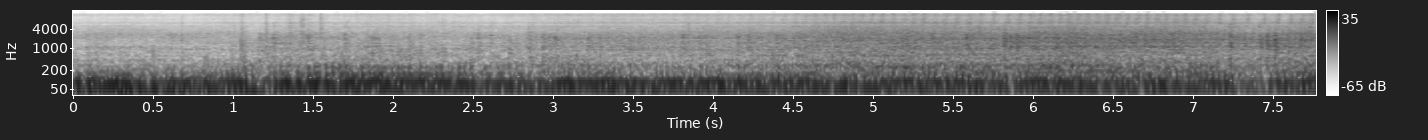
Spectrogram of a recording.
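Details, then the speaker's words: 1984 Volvo 240 running again during restoration: lumpy idle that tries to hold 800 rpm, jumps and stumbles, with faint pinging but free-revving well; rough idle and pinging from incorrect distributor ignition timing. "I'm gonna have to adjust the distributor timing, because it pings a little bit and the idle's rough, but it tries to idle at 800 RPM and it jumps a little bit, but it free revs pretty well."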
